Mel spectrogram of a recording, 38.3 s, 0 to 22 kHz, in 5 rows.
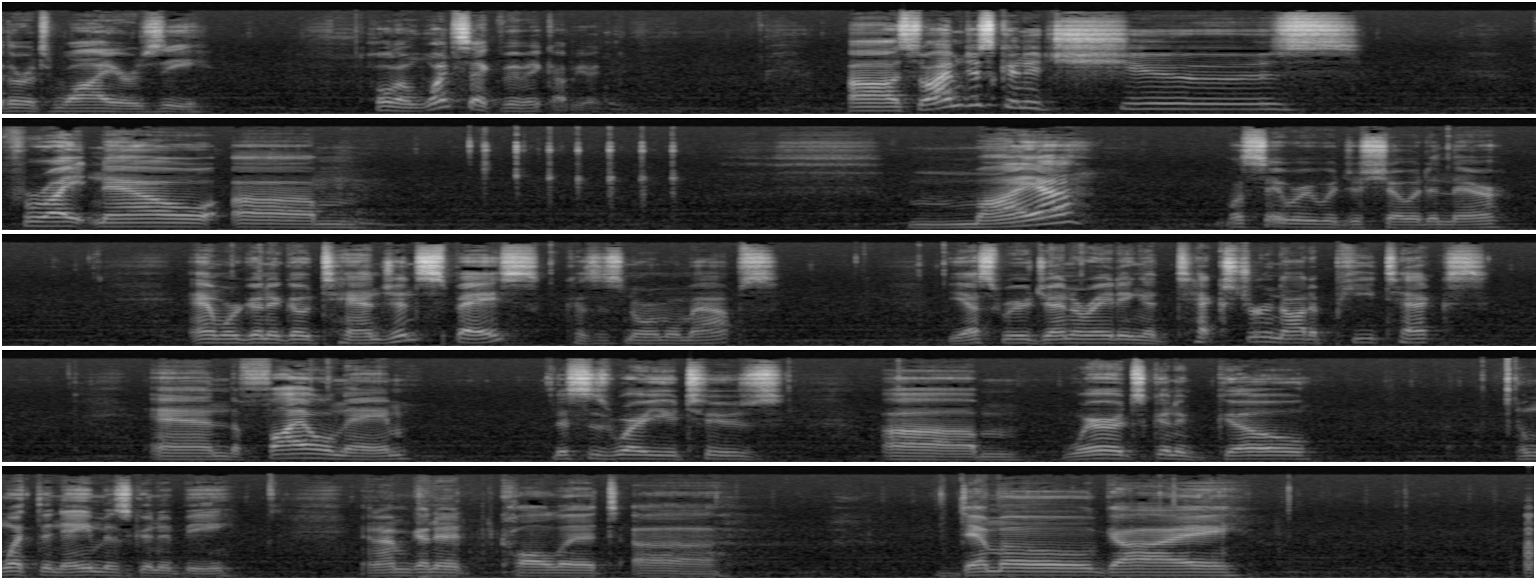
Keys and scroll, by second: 35.1-37.3 typing.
